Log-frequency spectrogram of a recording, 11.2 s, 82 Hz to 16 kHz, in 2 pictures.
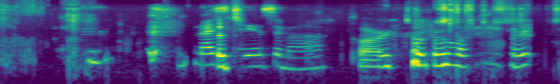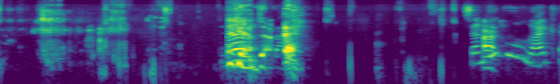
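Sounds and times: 
person slurping drinking water: 0.0 - 1.5, 4.3 - 9.0
speech: 0.9 - 1.1, 2.0 - 5.7, 8.0 - 8.7, 10.3 - 11.1.

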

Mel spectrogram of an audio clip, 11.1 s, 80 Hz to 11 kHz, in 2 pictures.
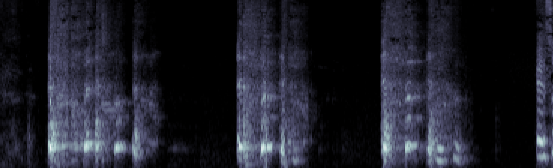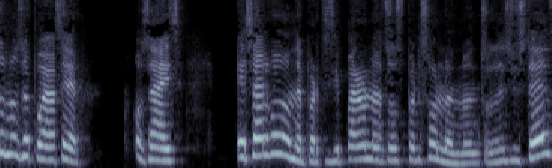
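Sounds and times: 
person coughing: 0.5 - 1.6, 2.4 - 3.2, 3.8 - 4.8
speech: 4.4 - 4.8, 5.4 - 11.0.

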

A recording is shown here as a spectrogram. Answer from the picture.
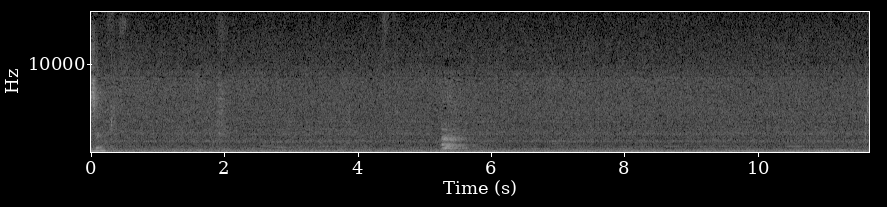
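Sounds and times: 
speech: 0.0 - 0.4
steady low street rumble: 0.0 - 11.6
traffic noise: 0.0 - 11.6
dog barking in the street: 5.2 - 5.8.

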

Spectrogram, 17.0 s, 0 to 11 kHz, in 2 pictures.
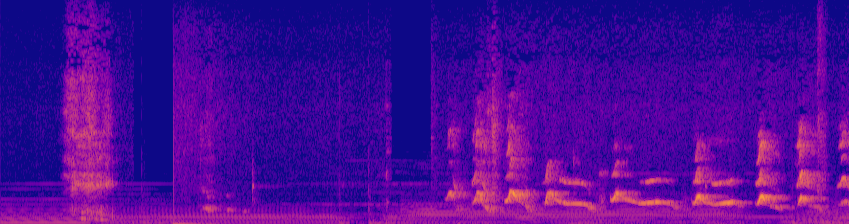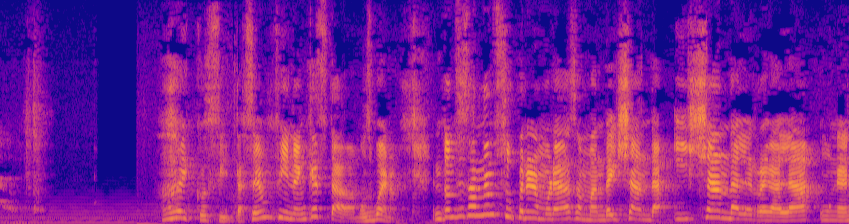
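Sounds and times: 
several dogs barking and howling: 1.9 - 2.6, 4.4 - 9.0
speech: 10.1 - 16.9.

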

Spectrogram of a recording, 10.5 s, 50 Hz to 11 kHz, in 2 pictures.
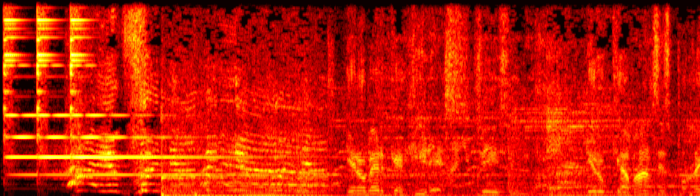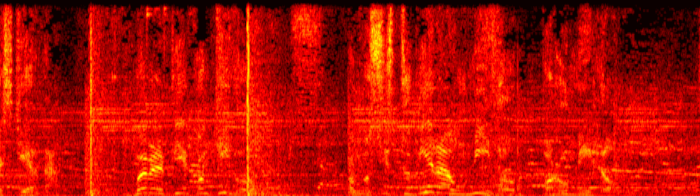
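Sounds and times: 
boxing bell clanging: 0.0 - 1.8
speech: 2.6 - 10.4.

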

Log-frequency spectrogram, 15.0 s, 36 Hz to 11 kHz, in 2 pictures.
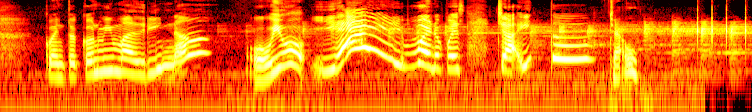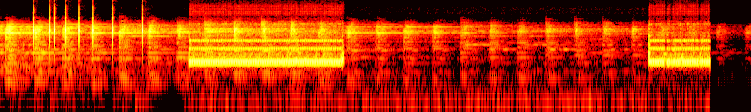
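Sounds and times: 
speech: 0.4 - 6.6
eighties-style telephone ringing: 9.4 - 11.0, 12.2 - 14.7.

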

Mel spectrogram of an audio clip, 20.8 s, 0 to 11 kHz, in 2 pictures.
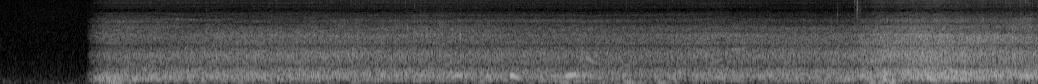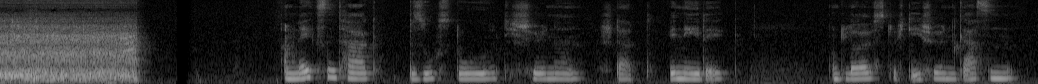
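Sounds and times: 
sea waves on a beach: 0.9 - 11.9
speech: 13.4 - 17.8, 18.7 - 20.6.

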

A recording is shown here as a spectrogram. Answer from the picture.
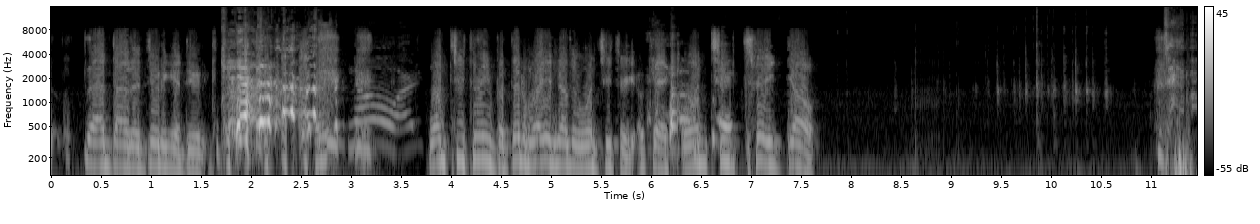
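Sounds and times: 
speech: 0.3 - 7.7, 11.1 - 11.4
laughter: 1.7 - 3.3, 6.0 - 6.6, 11.0 - 11.4
quick steady keyboard typing: 7.8 - 10.7.

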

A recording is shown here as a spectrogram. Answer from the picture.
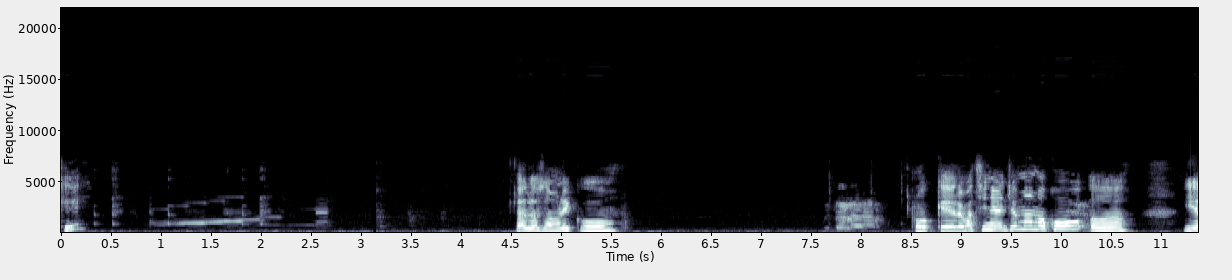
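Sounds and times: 
speech: 0.0 - 0.3, 4.6 - 5.7, 8.5 - 11.3
steady low hum: 0.0 - 11.3
electronic phone ringback tones while a call is placed: 0.9 - 2.8.

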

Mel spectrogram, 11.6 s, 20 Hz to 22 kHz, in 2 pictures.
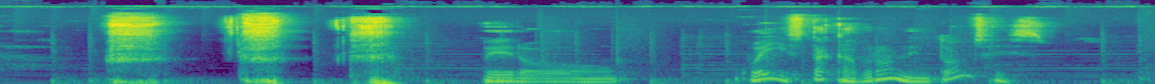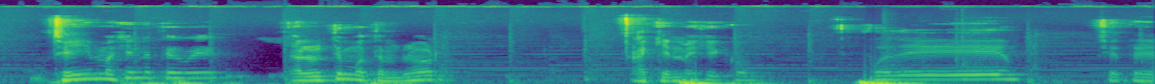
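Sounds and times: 
person coughing and gagging after downing a drink: 0.6 - 2.0
speech: 2.4 - 5.4, 6.0 - 8.2, 9.0 - 11.5.

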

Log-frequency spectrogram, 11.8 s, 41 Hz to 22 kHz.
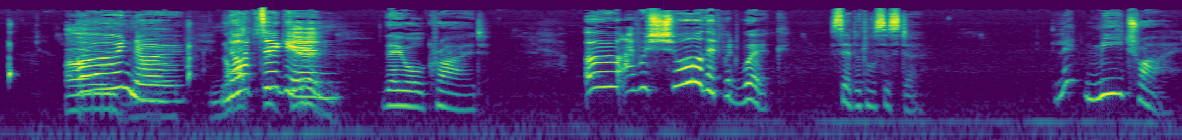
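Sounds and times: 
person imitating a baby's hiccup: 0.0 - 2.3
speech: 0.7 - 4.9, 5.8 - 9.3, 10.5 - 11.8.

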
